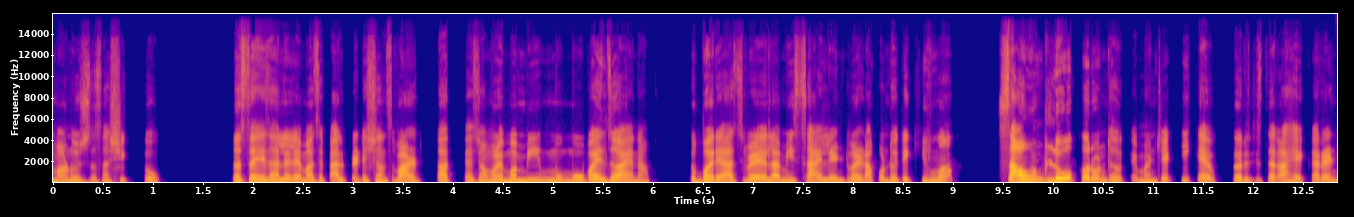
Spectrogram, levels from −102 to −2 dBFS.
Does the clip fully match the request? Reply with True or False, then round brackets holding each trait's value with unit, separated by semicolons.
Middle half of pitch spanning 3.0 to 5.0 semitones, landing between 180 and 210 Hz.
True (3.7 semitones; 190 Hz)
